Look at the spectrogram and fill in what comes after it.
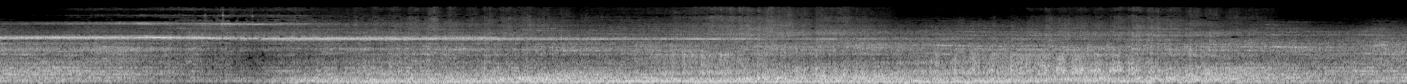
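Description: Coal hopper cars rolling past on a curve, the wheels rumbling steadily over the rails. A high, steady wheel squeal from the curve is strongest early on and fades out about seven seconds in.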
